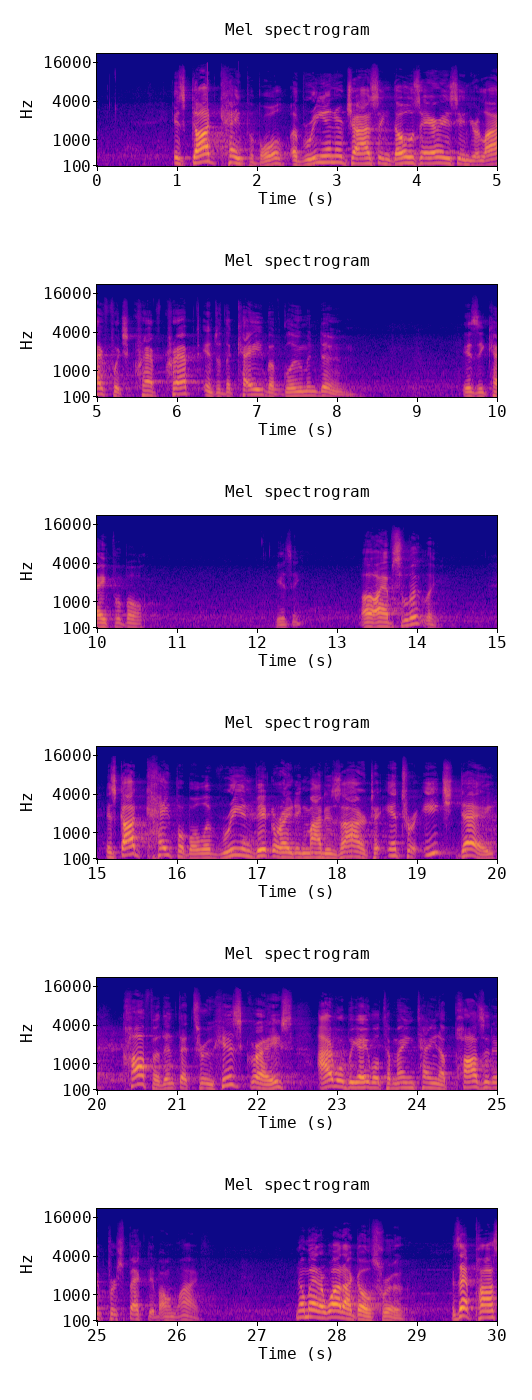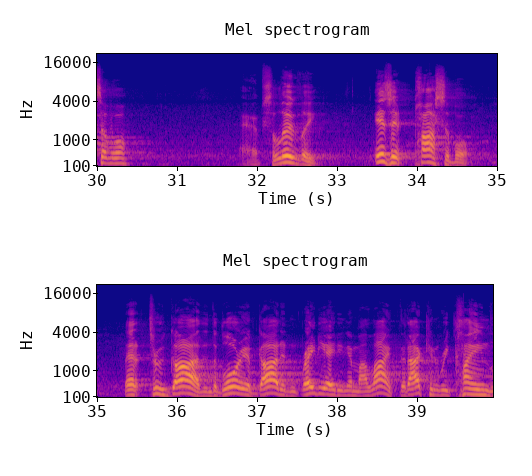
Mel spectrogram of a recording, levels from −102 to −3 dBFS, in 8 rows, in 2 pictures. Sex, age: male, 60-79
